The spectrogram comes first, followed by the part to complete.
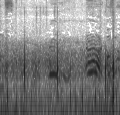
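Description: Brief snatches of a voice over a run of sharp clicks, a few a second.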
